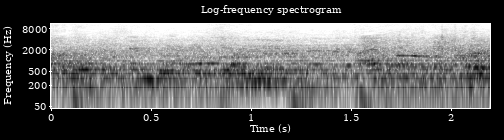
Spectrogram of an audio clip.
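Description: Indistinct talk of several people at once: a crowd chattering in a room.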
